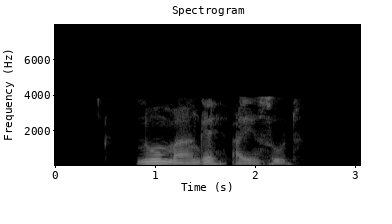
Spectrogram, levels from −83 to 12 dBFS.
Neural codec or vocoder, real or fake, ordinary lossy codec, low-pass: none; real; AAC, 16 kbps; 7.2 kHz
